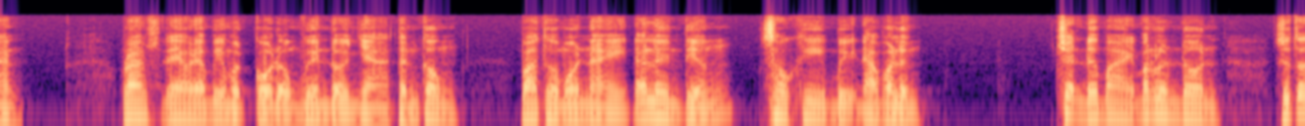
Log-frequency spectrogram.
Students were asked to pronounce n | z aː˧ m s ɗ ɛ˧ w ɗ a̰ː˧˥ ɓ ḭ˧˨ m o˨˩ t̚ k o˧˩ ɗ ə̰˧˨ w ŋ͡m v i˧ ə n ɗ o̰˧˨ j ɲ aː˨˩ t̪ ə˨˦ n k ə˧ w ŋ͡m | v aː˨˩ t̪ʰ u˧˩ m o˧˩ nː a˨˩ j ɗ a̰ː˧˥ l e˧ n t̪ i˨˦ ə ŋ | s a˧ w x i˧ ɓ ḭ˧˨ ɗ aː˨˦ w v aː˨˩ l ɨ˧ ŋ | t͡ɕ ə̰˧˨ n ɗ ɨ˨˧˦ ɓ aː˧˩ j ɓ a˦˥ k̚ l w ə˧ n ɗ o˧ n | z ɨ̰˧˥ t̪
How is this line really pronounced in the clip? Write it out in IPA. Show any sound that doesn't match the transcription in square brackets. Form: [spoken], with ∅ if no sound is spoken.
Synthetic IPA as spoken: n | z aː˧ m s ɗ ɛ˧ w ɗ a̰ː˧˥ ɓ ḭ˧˨ m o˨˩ t̚ k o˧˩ ɗ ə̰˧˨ w ŋ͡m v i˧ ə n ɗ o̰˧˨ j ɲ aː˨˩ t̪ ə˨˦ n k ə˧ w ŋ͡m | v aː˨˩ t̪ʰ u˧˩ m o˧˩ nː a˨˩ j ɗ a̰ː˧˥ l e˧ n t̪ i˨˦ ə ŋ | s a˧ w x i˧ ɓ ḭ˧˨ ɗ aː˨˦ w v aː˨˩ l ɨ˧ ŋ | t͡ɕ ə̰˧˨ n ɗ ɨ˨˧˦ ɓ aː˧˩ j ɓ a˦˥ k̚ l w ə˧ n ɗ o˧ n | z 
